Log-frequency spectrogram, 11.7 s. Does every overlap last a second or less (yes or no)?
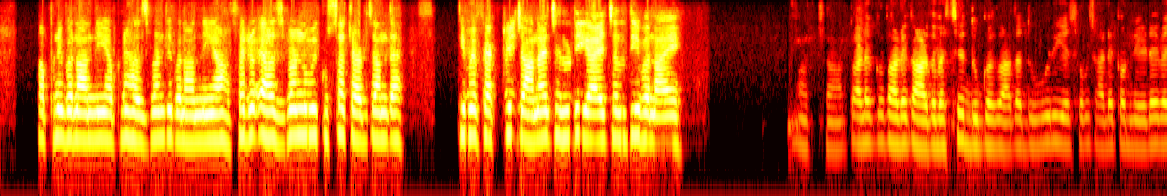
yes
